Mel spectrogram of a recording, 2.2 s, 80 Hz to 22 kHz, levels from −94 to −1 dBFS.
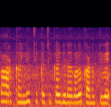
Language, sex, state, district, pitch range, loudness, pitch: Kannada, female, Karnataka, Koppal, 250-285 Hz, -16 LUFS, 270 Hz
